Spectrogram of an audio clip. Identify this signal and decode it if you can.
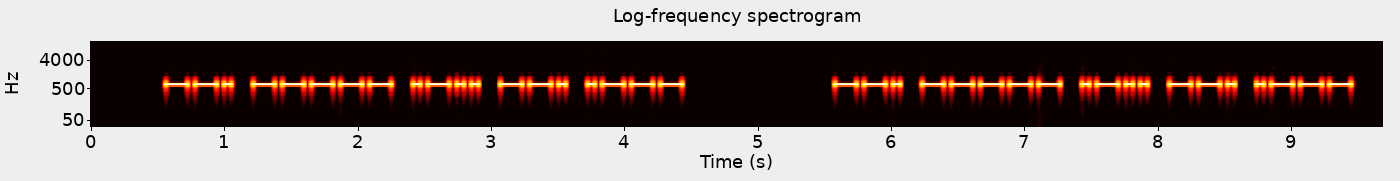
Morse code, heard as a keyed tone, about 23 wpm, 700 Hz. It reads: G0LGJ G0LGJ
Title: DXCC-100 Call Signs - 5 Characters - Repeated 2x - 22wpm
